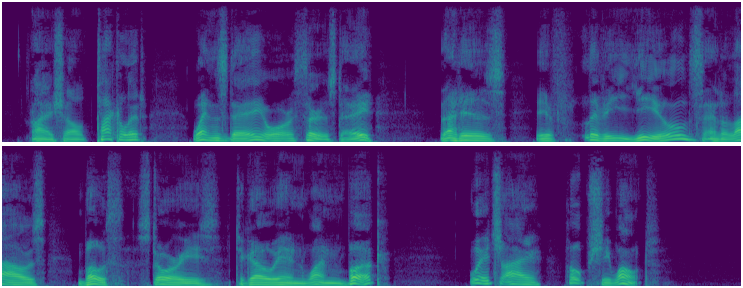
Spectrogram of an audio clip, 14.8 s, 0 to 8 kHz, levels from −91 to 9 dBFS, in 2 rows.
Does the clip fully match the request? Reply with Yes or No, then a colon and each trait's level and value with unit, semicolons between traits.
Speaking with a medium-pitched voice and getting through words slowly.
No: low, 115 Hz; slow, 105 wpm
